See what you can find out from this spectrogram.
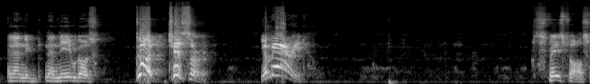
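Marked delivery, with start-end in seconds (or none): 1.4-3.1 high, loud mock command; mock urgent order. Neighbor urging Jensen to kiss her, loud urgent mock order. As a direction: call it out like an impatient officiant.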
